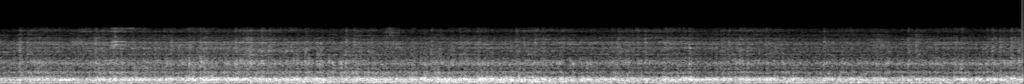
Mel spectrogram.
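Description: Intermodal freight train rolling past: a steady rumble of steel wheels on the rails, with one sharper clack about two-thirds of the way through.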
